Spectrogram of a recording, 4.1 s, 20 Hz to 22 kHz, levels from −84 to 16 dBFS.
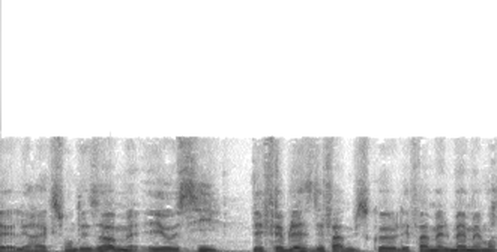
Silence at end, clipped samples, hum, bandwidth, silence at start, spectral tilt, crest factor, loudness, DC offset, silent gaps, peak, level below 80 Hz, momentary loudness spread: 0 s; under 0.1%; none; 10.5 kHz; 0 s; -6.5 dB/octave; 12 dB; -13 LUFS; under 0.1%; none; 0 dBFS; -34 dBFS; 6 LU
